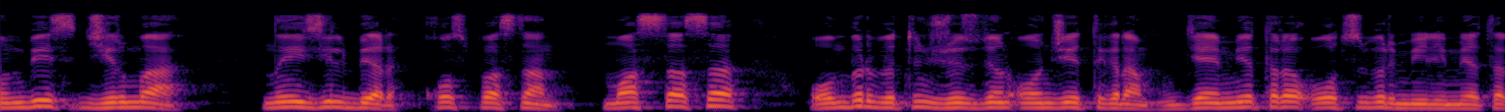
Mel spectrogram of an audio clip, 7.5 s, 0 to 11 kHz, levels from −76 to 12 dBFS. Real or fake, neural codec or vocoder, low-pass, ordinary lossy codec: real; none; 7.2 kHz; none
